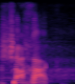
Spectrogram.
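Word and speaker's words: שחה: bien, c'est le mot shachak. Dites avec moi shachak. Dites avec moi shacha. Ça se lit chacha, mais ça se prononce shacha.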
